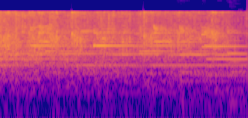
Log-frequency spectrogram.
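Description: Intro sting of shimmering chime tones: many held, bell-like notes overlapping, each entering and fading at its own time.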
